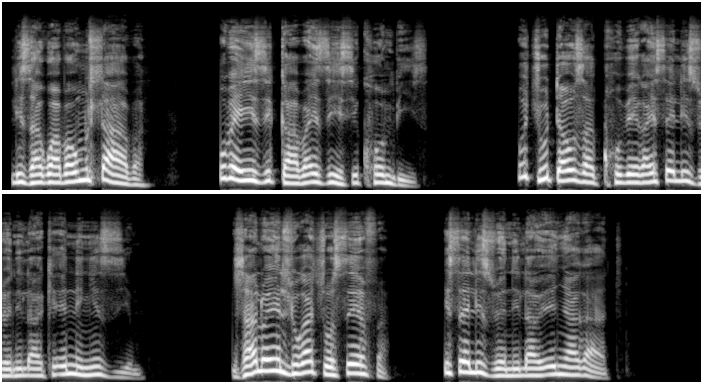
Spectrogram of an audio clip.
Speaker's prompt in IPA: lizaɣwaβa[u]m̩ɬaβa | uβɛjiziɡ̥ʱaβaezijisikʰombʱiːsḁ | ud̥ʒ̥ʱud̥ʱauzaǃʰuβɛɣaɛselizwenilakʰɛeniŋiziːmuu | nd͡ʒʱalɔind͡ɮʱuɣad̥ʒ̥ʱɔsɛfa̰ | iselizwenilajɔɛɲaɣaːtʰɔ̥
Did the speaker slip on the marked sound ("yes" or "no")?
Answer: no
